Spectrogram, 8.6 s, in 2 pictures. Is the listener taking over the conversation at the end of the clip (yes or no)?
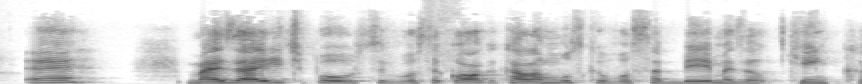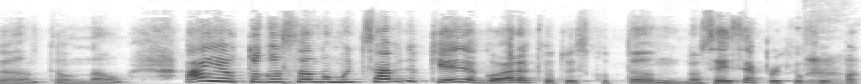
no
